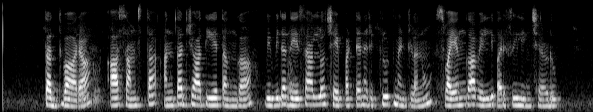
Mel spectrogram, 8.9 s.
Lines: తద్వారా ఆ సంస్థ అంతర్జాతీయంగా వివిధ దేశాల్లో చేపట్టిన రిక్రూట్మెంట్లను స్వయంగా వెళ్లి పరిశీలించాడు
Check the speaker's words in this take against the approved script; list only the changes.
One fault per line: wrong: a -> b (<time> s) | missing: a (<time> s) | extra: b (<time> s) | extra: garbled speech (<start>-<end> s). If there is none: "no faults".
no faults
